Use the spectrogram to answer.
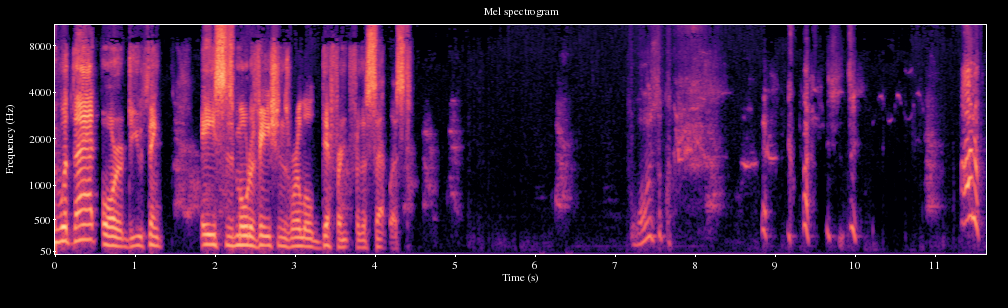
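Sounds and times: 
speech: 0.0 - 4.5, 7.2 - 8.0
dog barking outside: 1.4 - 2.2, 4.4 - 5.2, 6.2 - 6.6, 8.0 - 8.5, 10.8 - 11.2.

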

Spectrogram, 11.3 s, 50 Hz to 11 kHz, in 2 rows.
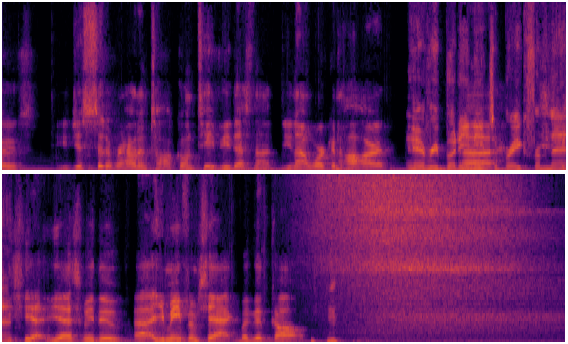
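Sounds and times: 
speech: 0.0 - 9.3
steam hissing in a steam room: 8.6 - 11.2.

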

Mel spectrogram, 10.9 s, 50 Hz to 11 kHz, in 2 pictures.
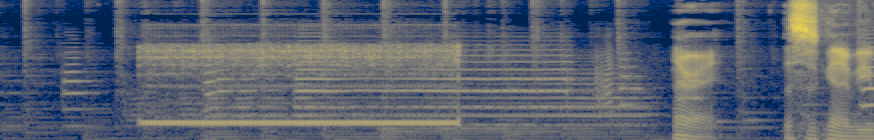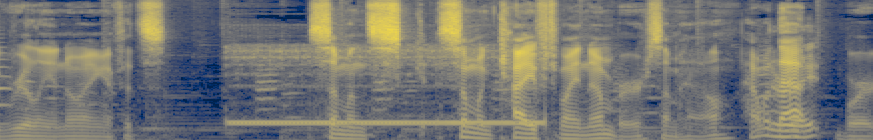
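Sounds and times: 
telephone ringback tone on a Skype call: 0.9 - 3.0, 6.9 - 8.9
speech: 4.2 - 6.6, 7.4 - 10.9.

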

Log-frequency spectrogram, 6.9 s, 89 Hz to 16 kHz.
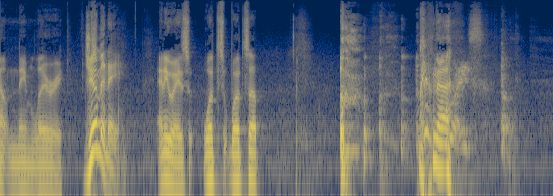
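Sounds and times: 
speech: 0.0 - 3.4, 4.2 - 6.1
person in a coughing fit: 4.2 - 6.6.

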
